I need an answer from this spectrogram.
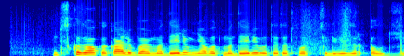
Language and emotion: Russian, neutral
